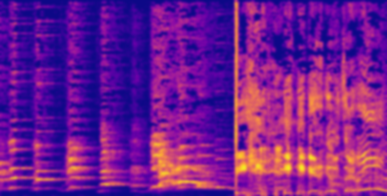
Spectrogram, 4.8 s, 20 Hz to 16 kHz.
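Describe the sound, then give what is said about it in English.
Two small dogs, about 8 and 20 pounds, howling: a run of short, repeated yelping cries first, then a steady, wavering high-pitched howl with several voices overlapping, one that cannot really howl sounding strained and scream-like. “And one of them can't actually howl, but he's like taught himself to do it because he gets so jealous that his dog brother does it.”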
